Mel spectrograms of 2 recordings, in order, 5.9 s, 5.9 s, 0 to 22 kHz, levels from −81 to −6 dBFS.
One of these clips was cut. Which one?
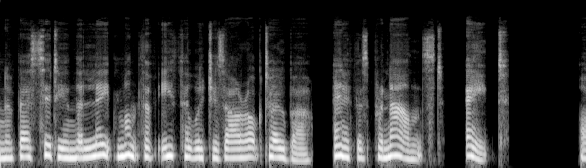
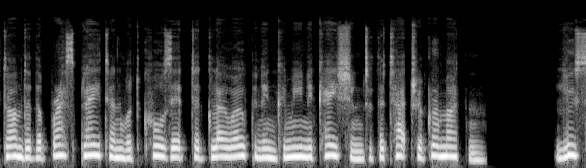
second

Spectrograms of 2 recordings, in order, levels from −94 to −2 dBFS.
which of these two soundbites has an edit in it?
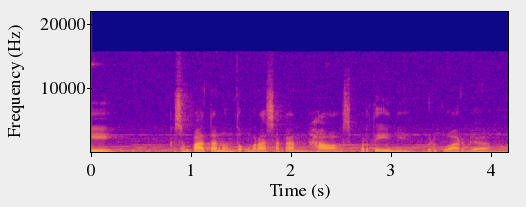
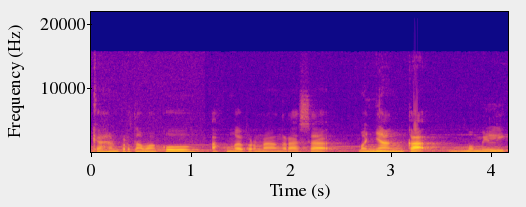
second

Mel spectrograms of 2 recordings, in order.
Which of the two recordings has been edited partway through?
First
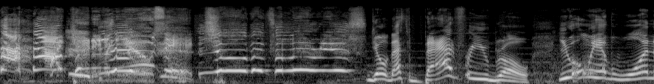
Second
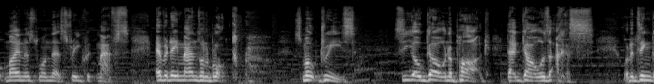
first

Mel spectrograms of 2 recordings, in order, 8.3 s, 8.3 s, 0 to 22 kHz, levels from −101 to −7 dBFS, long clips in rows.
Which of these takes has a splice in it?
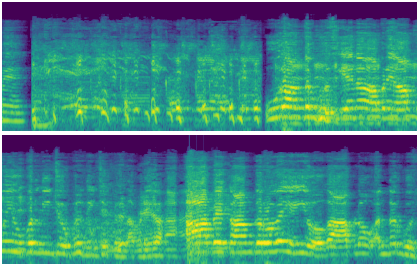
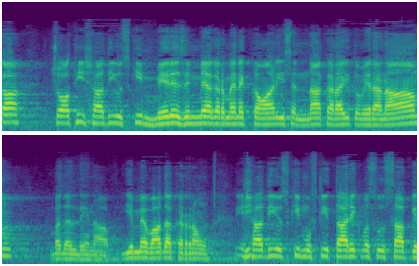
second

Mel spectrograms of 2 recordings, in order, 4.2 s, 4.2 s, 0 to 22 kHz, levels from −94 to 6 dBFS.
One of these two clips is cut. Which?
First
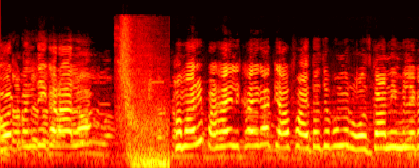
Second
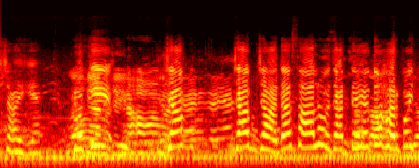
first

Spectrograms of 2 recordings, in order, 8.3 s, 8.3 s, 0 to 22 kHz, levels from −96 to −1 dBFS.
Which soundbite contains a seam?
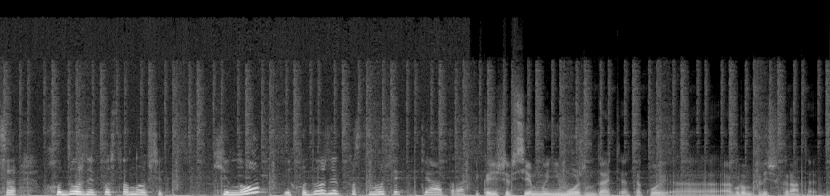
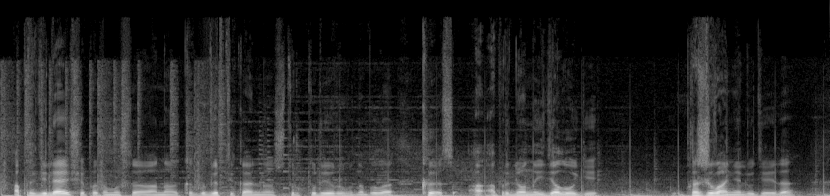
first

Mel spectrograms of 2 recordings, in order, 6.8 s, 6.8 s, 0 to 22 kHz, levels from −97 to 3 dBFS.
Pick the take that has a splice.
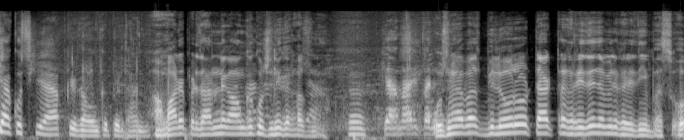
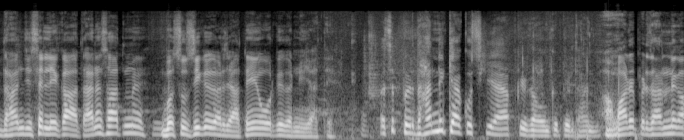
second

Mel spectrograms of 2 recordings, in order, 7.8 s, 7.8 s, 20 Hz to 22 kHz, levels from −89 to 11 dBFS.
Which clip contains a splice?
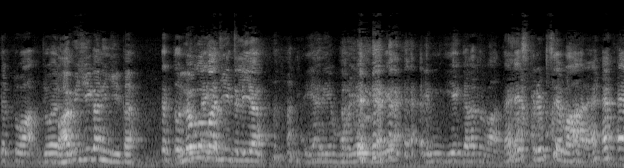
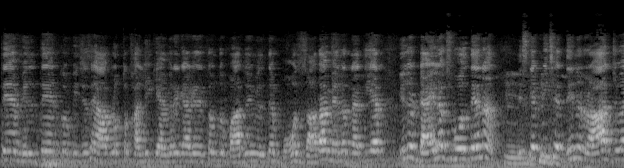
first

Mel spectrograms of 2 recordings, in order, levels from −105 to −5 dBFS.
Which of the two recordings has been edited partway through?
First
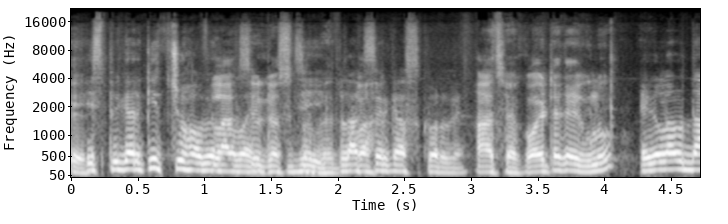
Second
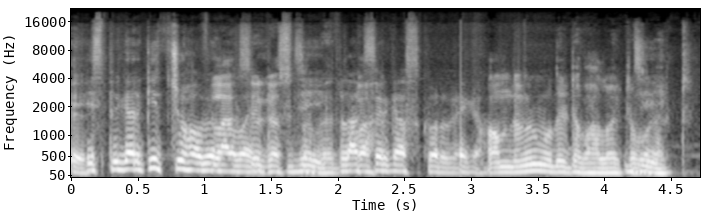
second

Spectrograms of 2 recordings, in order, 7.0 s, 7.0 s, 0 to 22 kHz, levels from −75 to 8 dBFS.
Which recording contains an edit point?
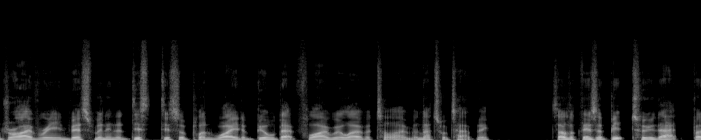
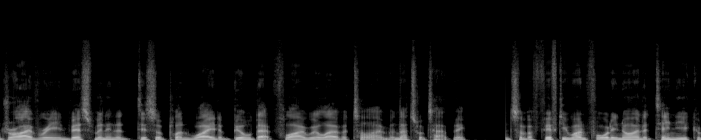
second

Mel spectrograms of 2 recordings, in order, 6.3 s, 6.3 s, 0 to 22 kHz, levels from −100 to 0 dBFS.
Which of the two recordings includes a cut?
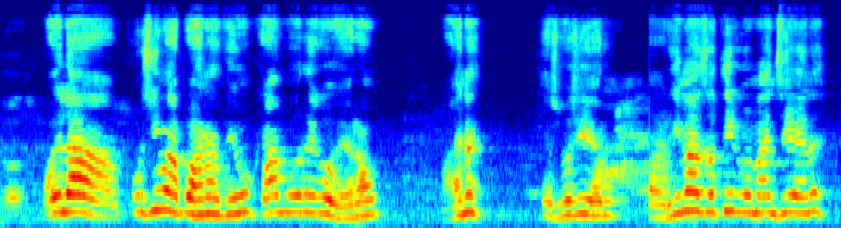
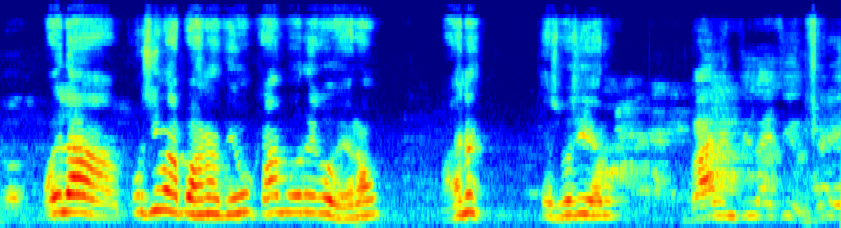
first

